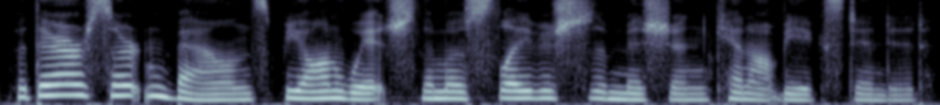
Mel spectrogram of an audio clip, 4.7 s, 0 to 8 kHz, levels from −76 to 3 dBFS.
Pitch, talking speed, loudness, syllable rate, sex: 195 Hz, 180 wpm, -17 LUFS, 5.1 syllables/s, female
